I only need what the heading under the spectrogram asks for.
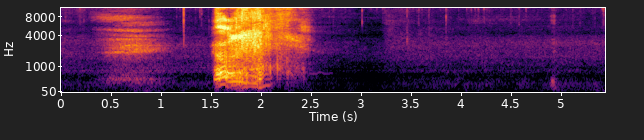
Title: sneezing fit in front of pit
